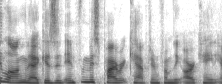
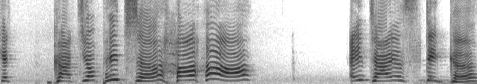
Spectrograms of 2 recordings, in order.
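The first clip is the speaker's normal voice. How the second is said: very high, loud, annoying little crab squeak; 12 semitones higher, 7 dB louder than usual. Game narrator voicing a crab heard through the player's magic, squeaky crab voice. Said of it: "A sound that turns into a squeaky voice".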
